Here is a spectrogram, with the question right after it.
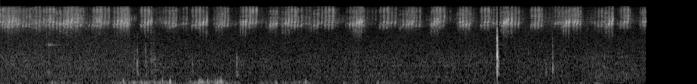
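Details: Crickets heard in the mountains, giving shrill pulsed chirps in quick rhythmic bursts, with a sharp click near the end before the sound stops abruptly.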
